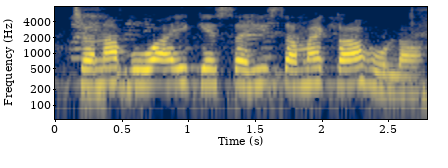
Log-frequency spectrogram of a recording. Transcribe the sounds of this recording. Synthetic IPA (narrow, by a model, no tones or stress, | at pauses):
t͡ʃənabuaikesəɦisəməjkaɦola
